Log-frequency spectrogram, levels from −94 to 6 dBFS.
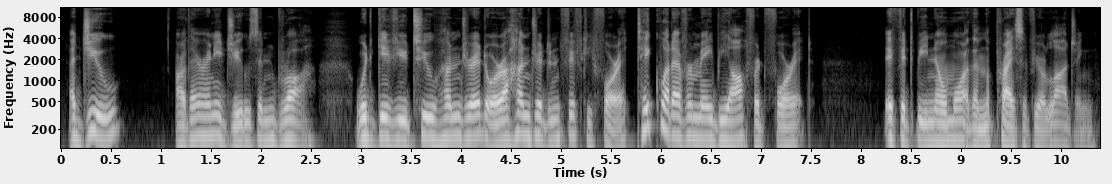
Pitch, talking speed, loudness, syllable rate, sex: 130 Hz, 200 wpm, -20 LUFS, 5.9 syllables/s, female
